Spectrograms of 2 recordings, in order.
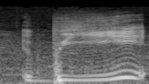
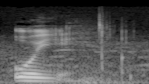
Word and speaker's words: Wee: So someone just said that KT, the surname is Wee and not Ui.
